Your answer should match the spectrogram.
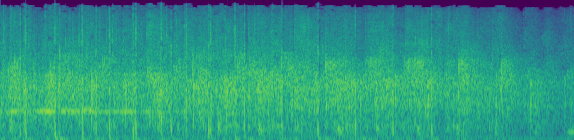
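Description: Studio audience and presenters applauding, a dense clapping that eases slightly near the end.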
